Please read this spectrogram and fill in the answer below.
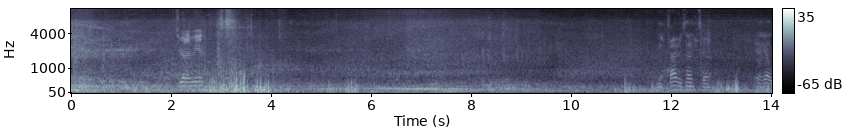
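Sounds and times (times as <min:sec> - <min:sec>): vehicle passing: 0:00.0 - 0:11.4
wind on microphone: 0:02.7 - 0:04.4, 0:05.0 - 0:06.1, 0:10.9 - 0:11.8, 0:12.8 - 0:14.0.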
